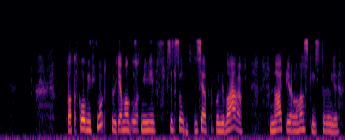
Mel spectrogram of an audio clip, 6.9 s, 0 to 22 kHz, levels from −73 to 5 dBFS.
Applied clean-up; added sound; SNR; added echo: neural diffusion model UNIVERSE++.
